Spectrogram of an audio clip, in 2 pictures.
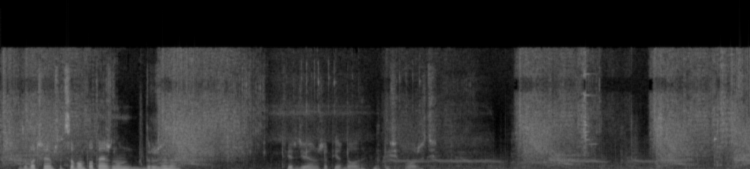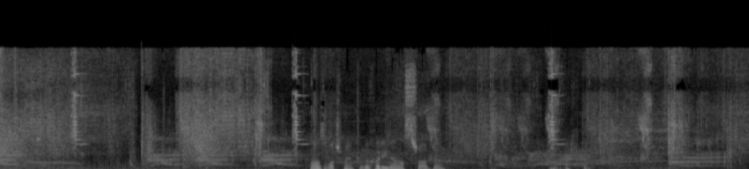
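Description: Magic spells zap and crackle.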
